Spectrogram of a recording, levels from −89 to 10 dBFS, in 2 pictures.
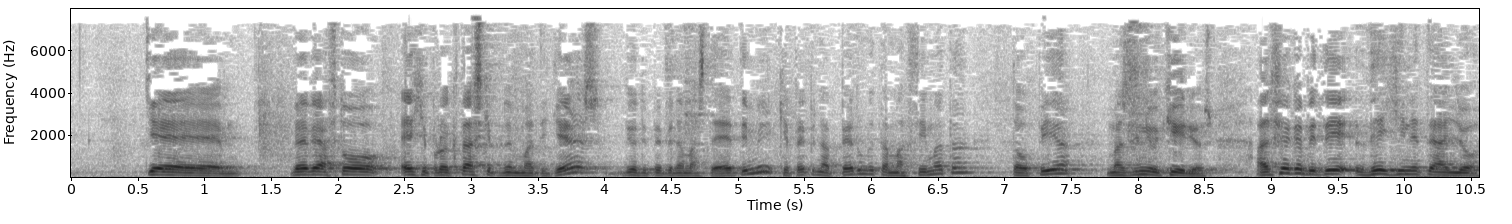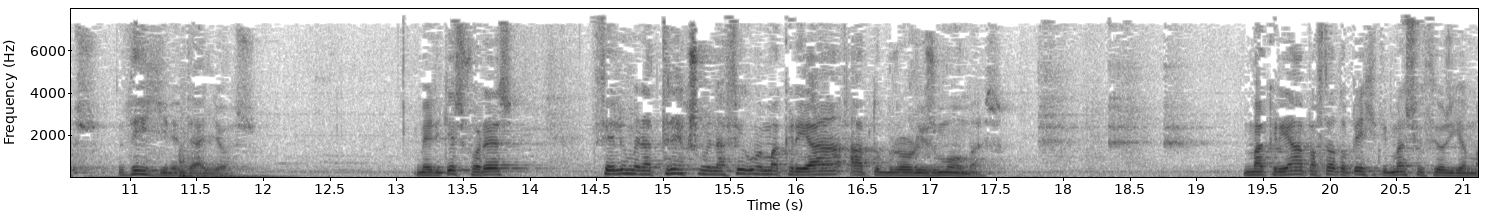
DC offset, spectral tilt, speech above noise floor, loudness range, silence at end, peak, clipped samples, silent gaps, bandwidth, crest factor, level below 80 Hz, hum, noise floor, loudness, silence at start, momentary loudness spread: under 0.1%; -6 dB/octave; 28 dB; 5 LU; 0 s; 0 dBFS; under 0.1%; none; 8 kHz; 14 dB; -38 dBFS; none; -41 dBFS; -14 LUFS; 0.55 s; 15 LU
